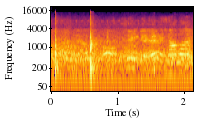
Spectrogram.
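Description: A volleyball struck twice by hand, two sharp smacks about half a second apart, the second the louder, over a crowd's background chatter.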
